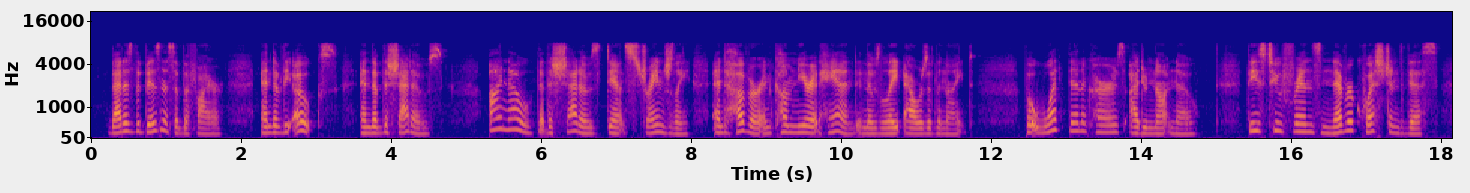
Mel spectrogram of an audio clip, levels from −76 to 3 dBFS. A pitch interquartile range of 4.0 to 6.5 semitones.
Yes: average, 4.8 semitones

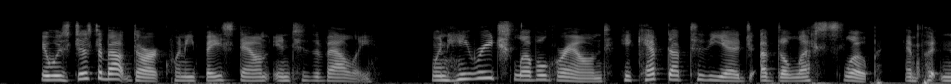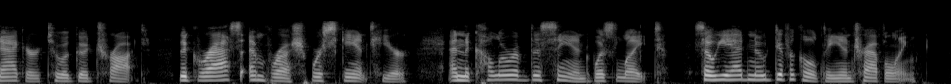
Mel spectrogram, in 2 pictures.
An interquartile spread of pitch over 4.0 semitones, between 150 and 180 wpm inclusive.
Yes: average, 4.4 semitones; average, 175 wpm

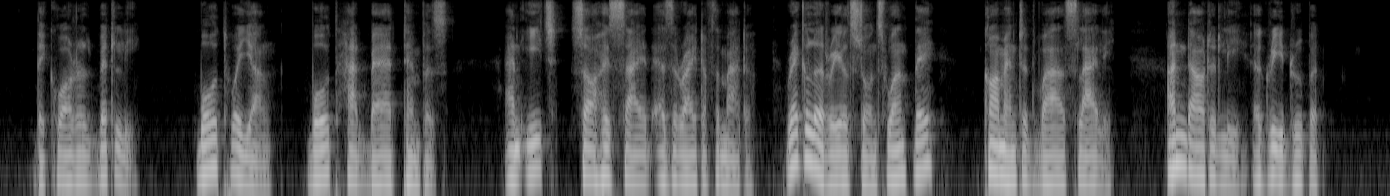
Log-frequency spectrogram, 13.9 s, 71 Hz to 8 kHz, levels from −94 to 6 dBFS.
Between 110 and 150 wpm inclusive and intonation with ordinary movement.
Yes: average, 140 wpm; average, 3.6 semitones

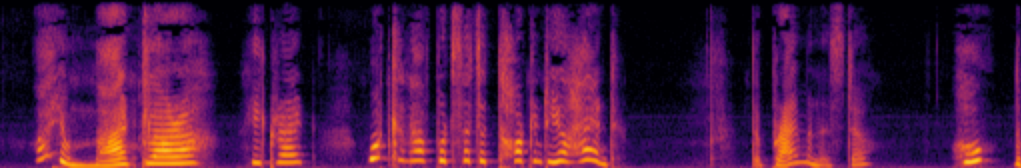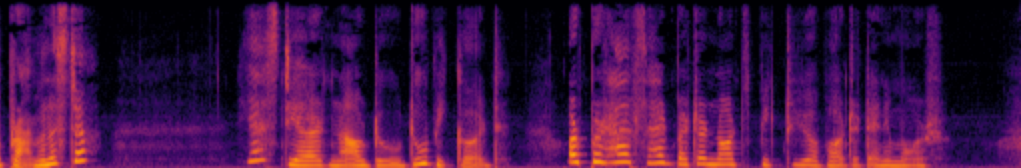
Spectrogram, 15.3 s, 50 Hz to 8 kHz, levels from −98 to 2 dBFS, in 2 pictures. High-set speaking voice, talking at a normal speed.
Yes: very high, 285 Hz; average, 170 wpm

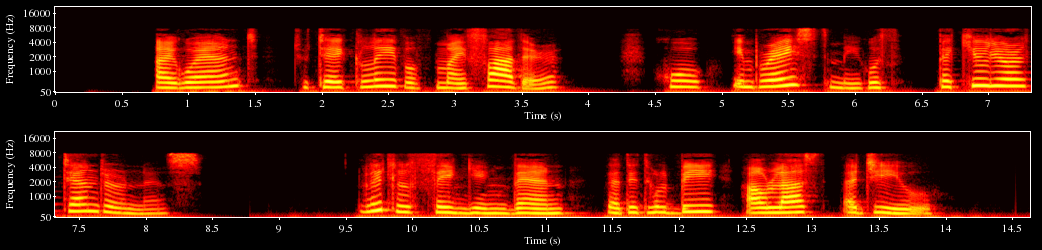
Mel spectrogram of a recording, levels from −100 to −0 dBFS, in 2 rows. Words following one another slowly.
Yes: slow, 100 wpm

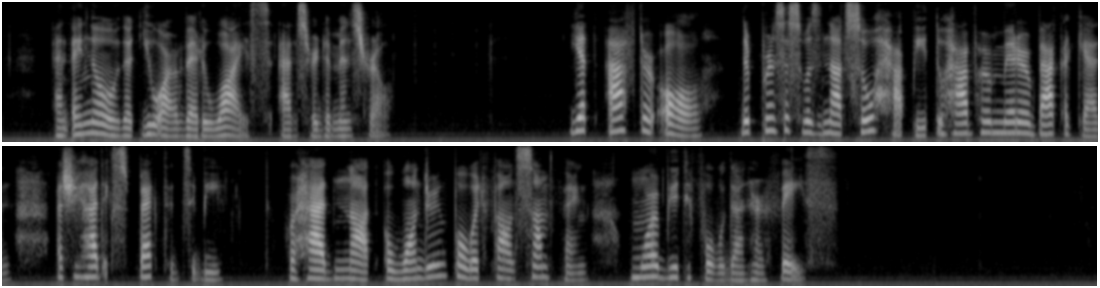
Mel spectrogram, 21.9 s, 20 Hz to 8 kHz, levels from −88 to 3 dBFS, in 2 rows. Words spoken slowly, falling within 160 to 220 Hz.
Yes: slow, 125 wpm; high, 190 Hz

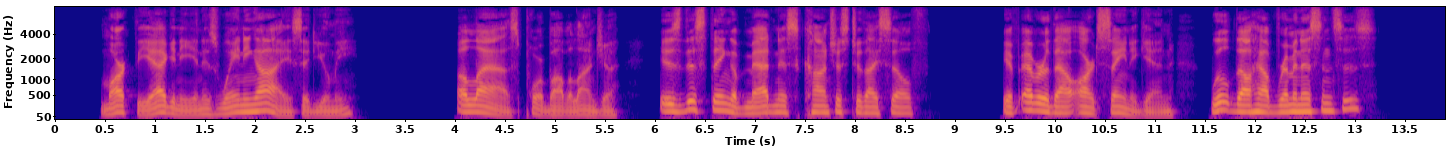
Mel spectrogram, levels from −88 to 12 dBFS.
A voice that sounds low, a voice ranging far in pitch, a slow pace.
Yes: low, 120 Hz; wide, 8.6 semitones; slow, 125 wpm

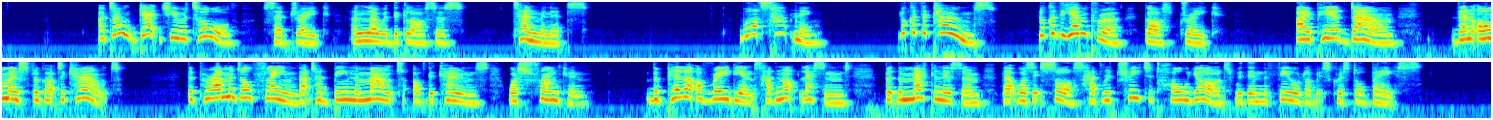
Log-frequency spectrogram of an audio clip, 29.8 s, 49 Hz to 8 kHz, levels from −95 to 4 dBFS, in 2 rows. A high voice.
Yes: very high, 250 Hz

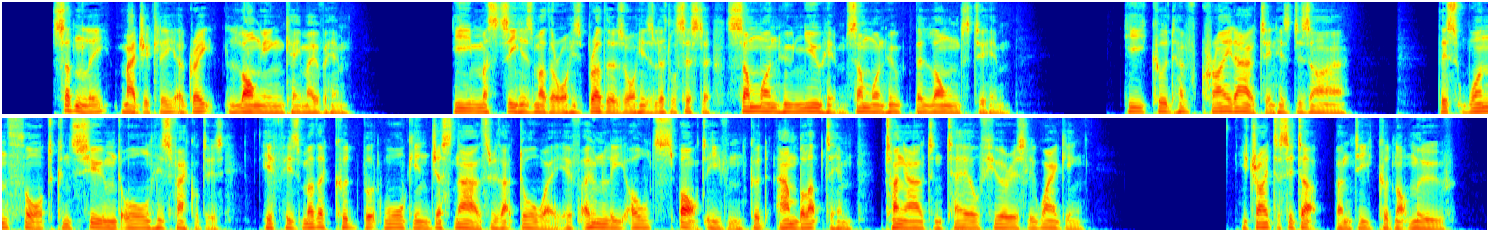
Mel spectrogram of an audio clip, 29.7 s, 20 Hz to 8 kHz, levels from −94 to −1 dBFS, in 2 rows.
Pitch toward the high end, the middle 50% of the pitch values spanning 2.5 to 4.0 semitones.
No: very low, 90 Hz; average, 3.0 semitones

